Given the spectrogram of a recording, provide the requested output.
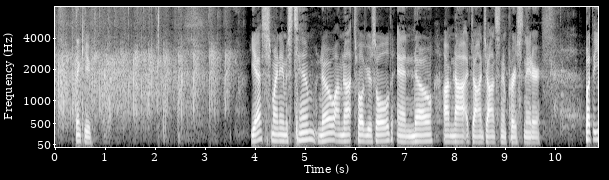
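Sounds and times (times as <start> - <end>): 
round of applause: 0.0 - 3.9
speech: 0.4 - 1.0, 3.9 - 10.0, 10.6 - 10.8.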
